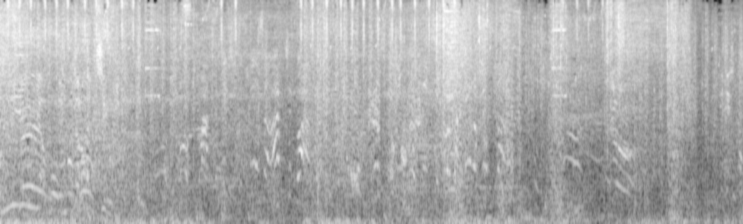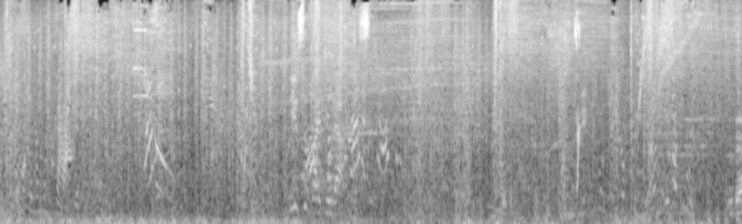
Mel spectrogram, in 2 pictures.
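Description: Energy weapons fire and whoosh in quick bursts.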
